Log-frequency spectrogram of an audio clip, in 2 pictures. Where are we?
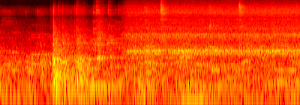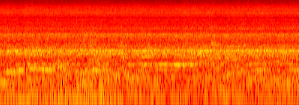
in a cafe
